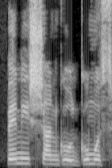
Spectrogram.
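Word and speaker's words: Benishangul-Gumuz: Now, at least 100 people were massacred by militia groups in Ethiopia's benishengul gumuz region yesterday. Sorry about the pronunciation.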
